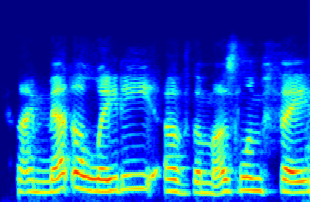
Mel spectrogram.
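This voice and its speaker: Here is a woman with an American accent and a normal speaking voice. Her pitch is fairly high with ordinary variation, and her pace is moderate. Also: quiet background. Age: 60s. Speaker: study participant. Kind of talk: group Bible study discussion.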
